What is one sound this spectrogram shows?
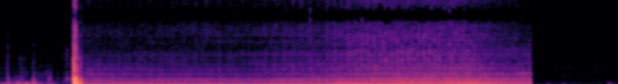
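A car engine starts and revs as the car pulls away.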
